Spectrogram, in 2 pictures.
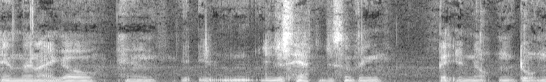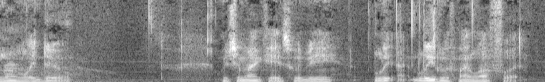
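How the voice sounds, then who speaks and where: A man speaks at a fairly slow pace, his voice very deep and low, with long, frequent pauses. His intonation stays fairly even over noticeable background noise. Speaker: person with Parkinson's disease. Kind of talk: casual podcast talk. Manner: hesitant, many fillers.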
